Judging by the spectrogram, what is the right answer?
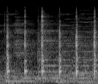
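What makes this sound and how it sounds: An oyster in its shell is tapped six times at an oyster bar, where shuckers tap oysters to tell them apart by sound and go for the one that "sounds like something." Each tap is a short, bright clink around 620 Hz that dies away almost at once. Going by the sound, this oyster is judged empty.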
